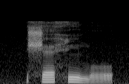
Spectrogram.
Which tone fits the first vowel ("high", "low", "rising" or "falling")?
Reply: high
